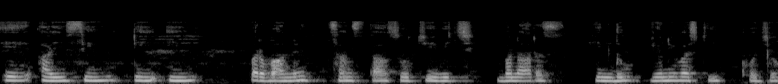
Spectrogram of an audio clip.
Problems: none marked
